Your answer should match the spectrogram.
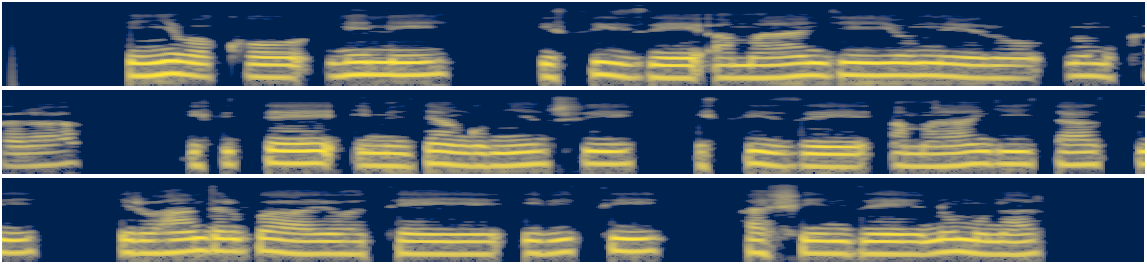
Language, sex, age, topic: Kinyarwanda, female, 18-24, government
